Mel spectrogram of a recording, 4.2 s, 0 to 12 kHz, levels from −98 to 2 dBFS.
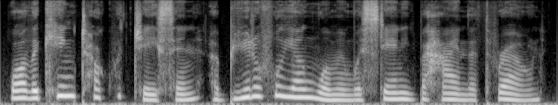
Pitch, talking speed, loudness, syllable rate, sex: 215 Hz, 215 wpm, -18 LUFS, 6.2 syllables/s, female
